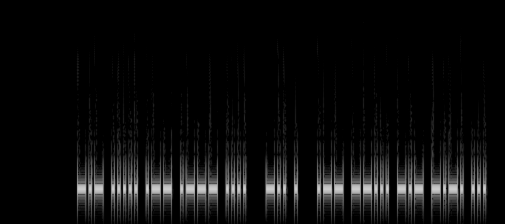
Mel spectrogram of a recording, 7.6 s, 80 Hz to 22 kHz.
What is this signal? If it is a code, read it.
Morse code, heard as a keyed tone, about 28 wpm, 700 Hz. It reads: K5WJH DE W7KCS
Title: USA Callsign DE Callsign - 5 Characters - 28wpm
